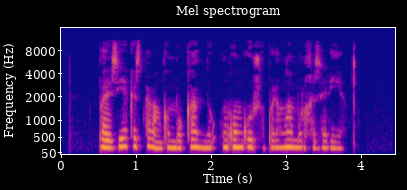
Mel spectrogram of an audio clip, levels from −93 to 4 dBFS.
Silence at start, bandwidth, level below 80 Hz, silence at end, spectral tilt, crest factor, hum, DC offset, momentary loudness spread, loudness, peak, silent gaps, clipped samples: 0.5 s; 10.5 kHz; -76 dBFS; 0.7 s; -6 dB/octave; 18 dB; none; under 0.1%; 11 LU; -26 LUFS; -8 dBFS; none; under 0.1%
